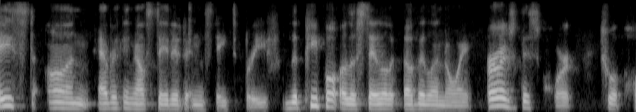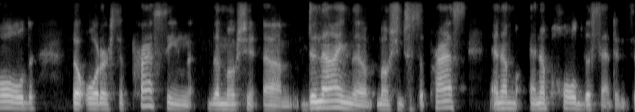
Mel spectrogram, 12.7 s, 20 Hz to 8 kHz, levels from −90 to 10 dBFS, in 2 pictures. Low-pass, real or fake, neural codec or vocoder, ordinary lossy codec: 7.2 kHz; fake; codec, 16 kHz, 2 kbps, FunCodec, trained on Chinese and English, 25 frames a second; Opus, 64 kbps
